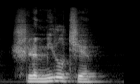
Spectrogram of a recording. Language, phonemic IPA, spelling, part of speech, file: Dutch, /ʃləˈmilcə/, schlemieltje, noun, Nl-schlemieltje.ogg
- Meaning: diminutive of schlemiel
